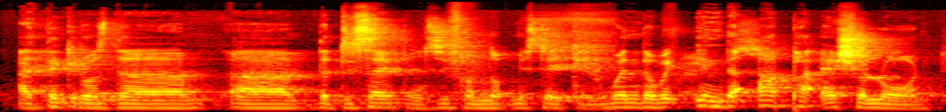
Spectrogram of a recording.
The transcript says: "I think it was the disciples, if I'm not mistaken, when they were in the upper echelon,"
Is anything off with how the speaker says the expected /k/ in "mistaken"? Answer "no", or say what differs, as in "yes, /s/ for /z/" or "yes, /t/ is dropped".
no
